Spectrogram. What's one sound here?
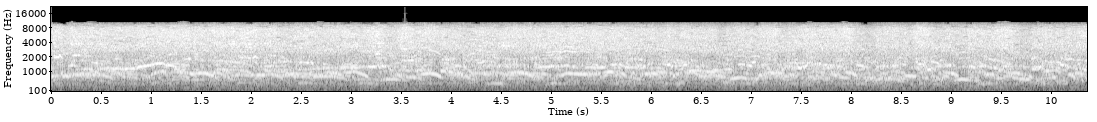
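A large crowd of men and women sings and chants loudly outdoors.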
